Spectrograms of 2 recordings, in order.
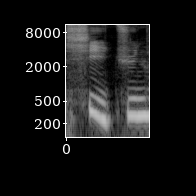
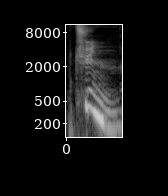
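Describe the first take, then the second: First: The syllable jun has a high level tone. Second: The syllable jun has a falling tone. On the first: It is the word for bacteria. "일성으로 발음하면 되겠고요" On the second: It means mushrooms. "사성으로"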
